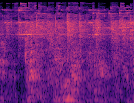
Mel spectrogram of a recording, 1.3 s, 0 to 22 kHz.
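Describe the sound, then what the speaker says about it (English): Several dogs whimper and yip excitedly in a short, busy burst, close by with a noisy, crowded background. "Y'all wanna meet 4 of my dogs?"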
